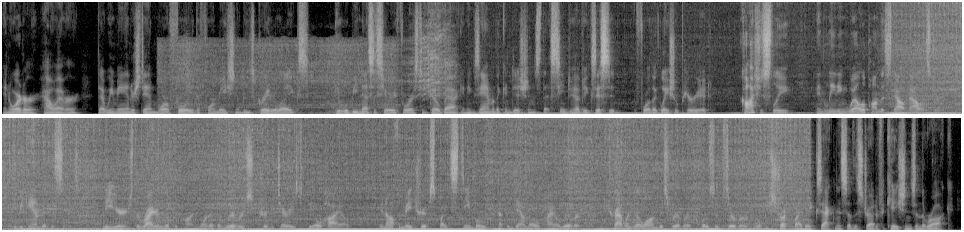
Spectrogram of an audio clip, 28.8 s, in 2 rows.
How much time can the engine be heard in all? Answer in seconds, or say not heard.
24 s.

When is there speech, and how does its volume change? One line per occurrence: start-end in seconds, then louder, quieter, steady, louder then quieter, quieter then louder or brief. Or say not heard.
0.0-28.6 steady.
